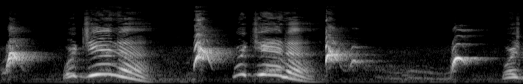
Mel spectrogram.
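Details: Maltese dog playing on a chair, excited: arching, harsh yappy barks with yodelling whines between them, about five bursts in five seconds, loud and close, with a quiet room behind.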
